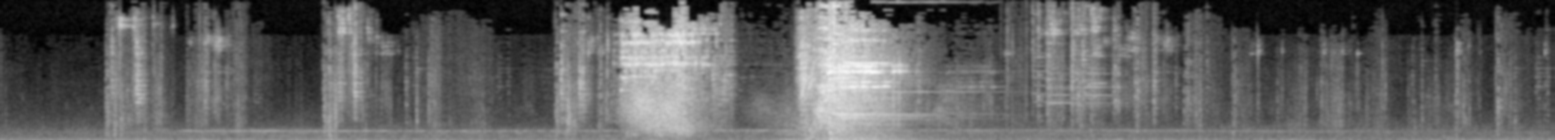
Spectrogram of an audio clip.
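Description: Heavy footsteps thud and crunch on stone.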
